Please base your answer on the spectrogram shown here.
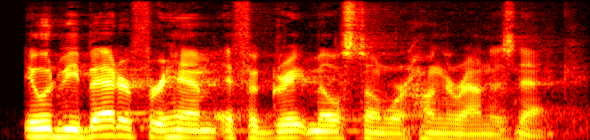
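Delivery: normal talking voice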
